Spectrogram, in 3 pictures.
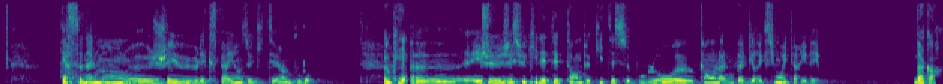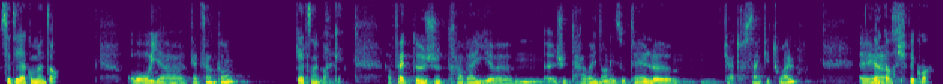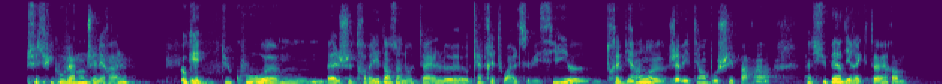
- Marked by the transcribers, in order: static; tapping; distorted speech; other background noise
- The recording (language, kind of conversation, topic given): French, podcast, Quand tu sais qu'il est temps de quitter un boulot ?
